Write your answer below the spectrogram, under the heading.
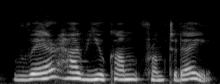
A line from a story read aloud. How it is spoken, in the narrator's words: asked Shinichi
